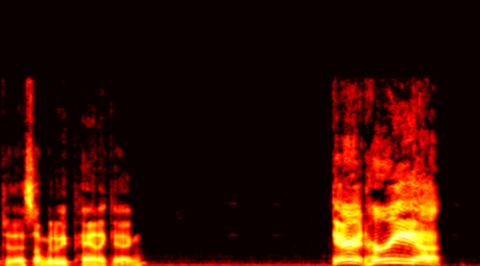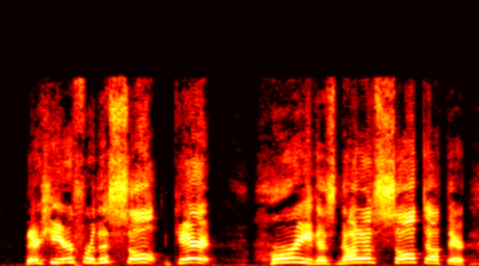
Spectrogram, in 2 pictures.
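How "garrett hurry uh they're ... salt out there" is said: high, loud frantic calls; urgent yelling. Pretend. Boss urges Garrett to restock salt, urgent yelling. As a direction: holler at a helper to rush. Urging helper to restock fast.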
